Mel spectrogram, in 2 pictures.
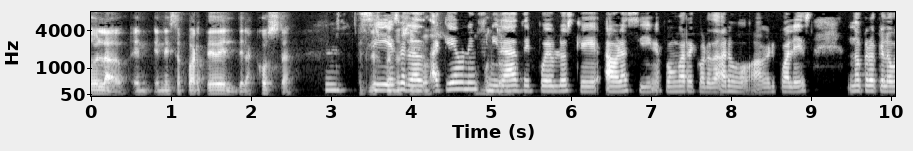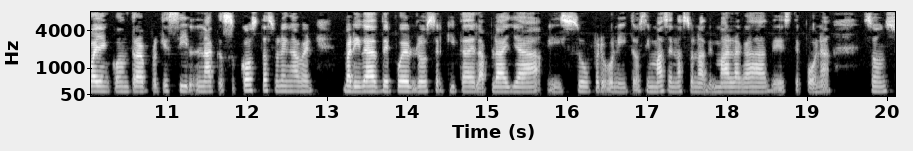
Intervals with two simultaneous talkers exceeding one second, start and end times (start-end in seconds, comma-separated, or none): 3.3-5.3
